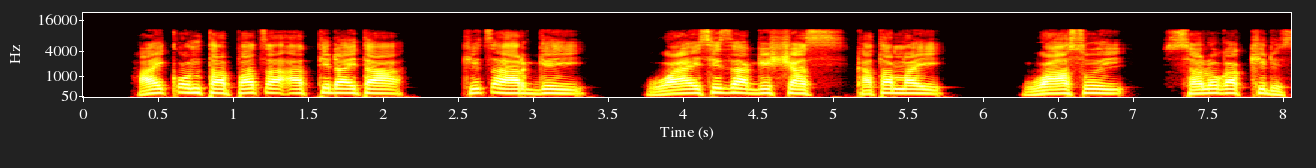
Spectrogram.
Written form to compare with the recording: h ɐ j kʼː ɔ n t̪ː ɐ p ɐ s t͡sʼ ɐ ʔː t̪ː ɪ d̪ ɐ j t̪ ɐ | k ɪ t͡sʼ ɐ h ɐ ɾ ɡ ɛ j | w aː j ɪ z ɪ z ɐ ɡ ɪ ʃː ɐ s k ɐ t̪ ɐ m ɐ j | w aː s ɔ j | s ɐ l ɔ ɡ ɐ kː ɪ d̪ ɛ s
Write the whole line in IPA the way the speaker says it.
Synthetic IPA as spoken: h ɐ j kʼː ɔ n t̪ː ɐ p ɐ t͡sʼ ɐ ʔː t̪ː ɪ d̪ ɐ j t̪ ɐ | k ɪ t͡sʼ ɐ h ɐ ɾ ɡ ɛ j | w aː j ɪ s ɪ z ɐ ɡ ɪ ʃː ɐ s k ɐ t̪ ɐ m ɐ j | w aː s ɔ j | s ɐ l ɔ ɡ ɐ kː ɪ d̪ ɛ s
